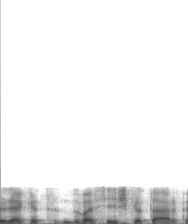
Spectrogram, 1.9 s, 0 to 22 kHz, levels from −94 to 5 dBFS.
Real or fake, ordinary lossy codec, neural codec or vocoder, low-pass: real; AAC, 32 kbps; none; 3.6 kHz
